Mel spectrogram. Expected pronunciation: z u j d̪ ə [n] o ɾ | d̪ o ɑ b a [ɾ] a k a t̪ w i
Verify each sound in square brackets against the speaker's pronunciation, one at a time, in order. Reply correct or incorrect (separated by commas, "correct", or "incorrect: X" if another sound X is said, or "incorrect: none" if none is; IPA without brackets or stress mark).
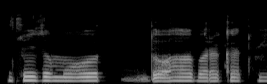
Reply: incorrect: m, correct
